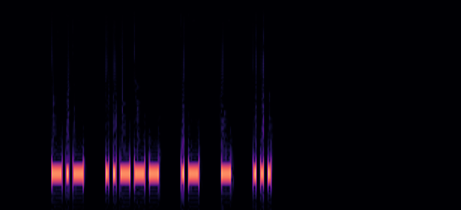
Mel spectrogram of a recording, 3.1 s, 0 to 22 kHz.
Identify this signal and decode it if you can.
Morse code, heard as a keyed tone, about 47 wpm, spaced as for 35 wpm, 700 Hz. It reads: K2ATS
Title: USA Call Signs - 5 Characters - 2x Character Spacing - 50wpm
